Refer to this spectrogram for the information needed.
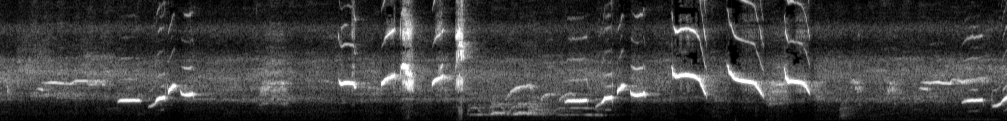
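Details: Oriental magpie-robin calling to stir up other magpie-robins: a lively, uneven stream of sharp whistled notes, mostly falling slurs, with a short burst of lower scratchy chatter midway.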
